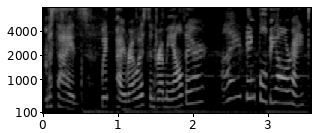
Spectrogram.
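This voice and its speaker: A woman's voice: high voice, sing-song, normal speed. An actress voicing a young, easygoing and self-assured woman investigator in video game story dialogue. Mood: confident. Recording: game music behind.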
